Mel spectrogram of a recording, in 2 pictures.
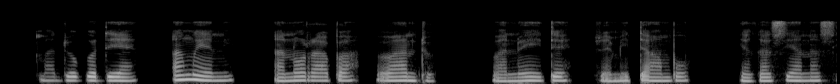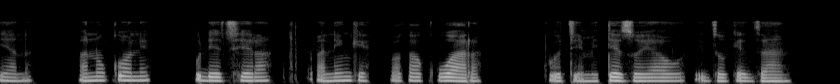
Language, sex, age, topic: Ndau, female, 18-24, health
